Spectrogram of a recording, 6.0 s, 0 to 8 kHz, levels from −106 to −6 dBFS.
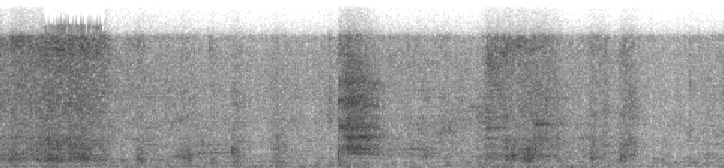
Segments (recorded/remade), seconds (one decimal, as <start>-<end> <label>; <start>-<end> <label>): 0.0-6.0 recorded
